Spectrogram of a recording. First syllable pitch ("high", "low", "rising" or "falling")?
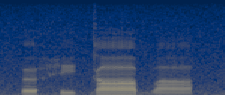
low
